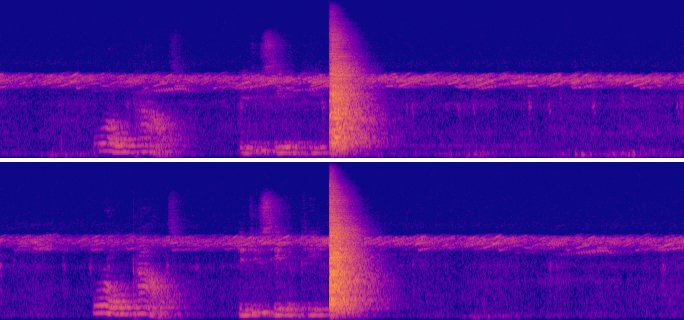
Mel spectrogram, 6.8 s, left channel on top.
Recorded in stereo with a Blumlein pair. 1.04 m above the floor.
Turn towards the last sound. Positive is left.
turn(degrees=-60)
